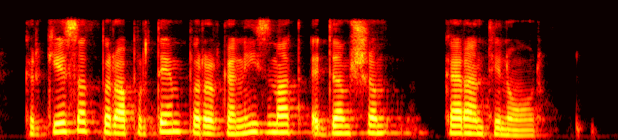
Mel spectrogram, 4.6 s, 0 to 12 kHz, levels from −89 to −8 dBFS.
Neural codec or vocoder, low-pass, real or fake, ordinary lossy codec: codec, 16 kHz, 4.8 kbps, FACodec; 7.2 kHz; fake; Opus, 64 kbps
